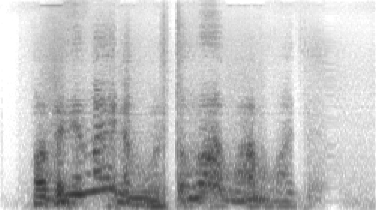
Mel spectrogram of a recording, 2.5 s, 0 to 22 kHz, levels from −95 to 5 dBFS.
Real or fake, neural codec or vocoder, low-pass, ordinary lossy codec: fake; codec, 44.1 kHz, 0.9 kbps, DAC; none; none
